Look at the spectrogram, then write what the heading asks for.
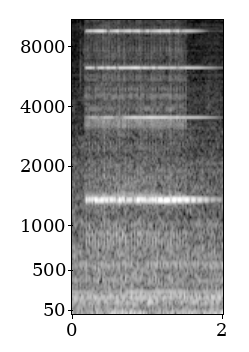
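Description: An old-fashioned telephone bell rings in The Stanley Parable, a steady bright electronic trill lasting over a second before cutting off, loud and alone.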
